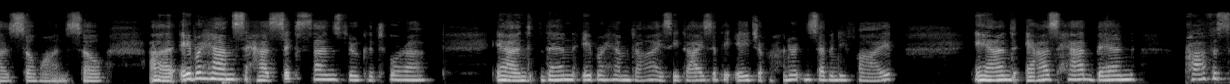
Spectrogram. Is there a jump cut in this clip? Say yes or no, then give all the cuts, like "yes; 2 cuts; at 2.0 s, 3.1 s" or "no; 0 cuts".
no; 0 cuts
